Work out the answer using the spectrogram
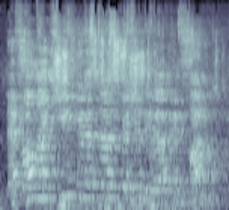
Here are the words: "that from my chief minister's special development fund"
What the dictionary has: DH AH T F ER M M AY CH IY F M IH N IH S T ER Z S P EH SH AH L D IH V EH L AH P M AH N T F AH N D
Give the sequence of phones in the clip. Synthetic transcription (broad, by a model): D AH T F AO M M AY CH IY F M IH N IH S T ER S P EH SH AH N D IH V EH L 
